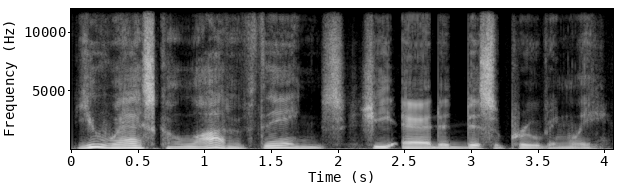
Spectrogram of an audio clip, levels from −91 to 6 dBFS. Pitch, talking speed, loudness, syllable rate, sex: 120 Hz, 135 wpm, -18 LUFS, 3.6 syllables/s, male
